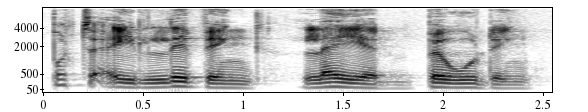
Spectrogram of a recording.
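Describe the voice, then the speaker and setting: A man narrates a scripted heritage documentary at a very unhurried pace. His voice sits fairly low, and he uses solemn, measured phrasing with dramatic pauses. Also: dark tone.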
